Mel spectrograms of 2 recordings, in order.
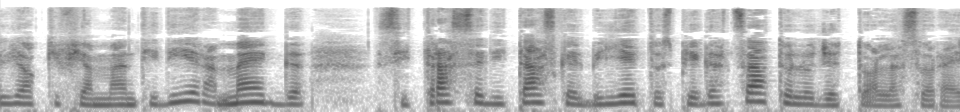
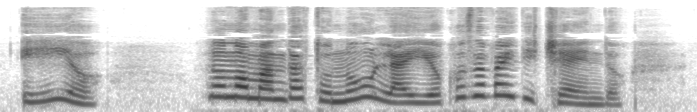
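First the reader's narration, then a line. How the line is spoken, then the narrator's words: Astonished exclamation. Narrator (Italian): esclamò stupita Joe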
